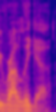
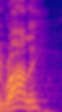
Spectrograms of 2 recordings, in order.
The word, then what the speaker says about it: Raleigh: You mean Raleigh? Raleigh. Oh, okay. Close enough. That's how you say it? How you say it again? Raleigh. You for real? Yeah. But it's spelled R-A-L-E-I-G-H. Raleigh. That's Raleigh. Close enough.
